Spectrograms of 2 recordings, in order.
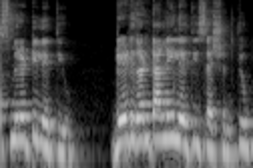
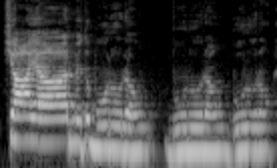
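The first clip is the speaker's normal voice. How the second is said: bored inner voice; 6 semitones lower than usual. Retold or imitated. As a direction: sigh it out like a bored mind. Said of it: "वही thought देता है". (दिमाग की ऊबी हुई धीमी आवाज़)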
